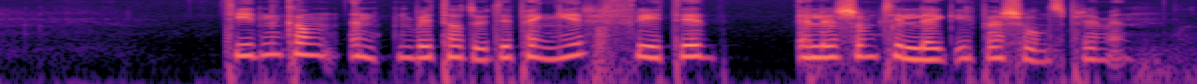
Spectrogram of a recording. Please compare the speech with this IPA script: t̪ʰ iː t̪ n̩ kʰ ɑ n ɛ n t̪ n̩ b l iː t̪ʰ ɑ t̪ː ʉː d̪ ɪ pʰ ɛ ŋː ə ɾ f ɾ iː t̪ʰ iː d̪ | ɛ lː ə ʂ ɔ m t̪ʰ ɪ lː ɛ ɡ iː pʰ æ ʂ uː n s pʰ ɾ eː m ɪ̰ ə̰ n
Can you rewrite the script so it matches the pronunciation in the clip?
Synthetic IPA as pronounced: t̪ʰ iː d̪ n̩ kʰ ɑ n ɛ n t̪ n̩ b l iː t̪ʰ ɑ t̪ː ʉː t̪ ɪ pʰ ɛ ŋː ə ɾ f ɾ iː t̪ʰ iː d̪ | ɛ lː ə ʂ ɔ m t̪ʰ ɪ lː ɛ ɡ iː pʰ æ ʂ uː n s pʰ ɾ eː m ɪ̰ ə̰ n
